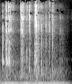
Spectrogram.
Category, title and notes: Sound effects > Human sounds and actions
FOODEat-Samsung Galaxy Smartphone Slow Bite into Chip, Doritos Nicholas Judy TDC
A slow bite into a Doritos chip.
chip, foley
